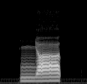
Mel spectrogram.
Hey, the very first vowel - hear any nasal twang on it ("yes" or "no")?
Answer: no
